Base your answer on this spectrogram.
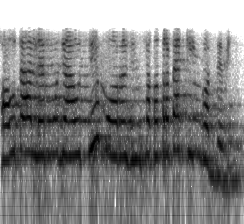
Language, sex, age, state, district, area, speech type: Odia, female, 18-30, Odisha, Nayagarh, rural, conversation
